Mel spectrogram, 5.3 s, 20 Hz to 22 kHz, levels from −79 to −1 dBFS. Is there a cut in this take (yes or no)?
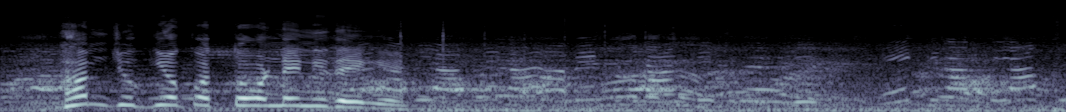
no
